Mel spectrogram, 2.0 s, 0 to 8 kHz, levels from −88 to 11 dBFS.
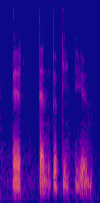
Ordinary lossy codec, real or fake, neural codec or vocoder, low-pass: none; fake; autoencoder, 22.05 kHz, a latent of 192 numbers a frame, VITS, trained on one speaker; 7.2 kHz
